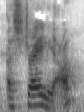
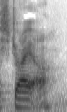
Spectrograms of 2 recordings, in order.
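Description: First: The opening vowels are fully pronounced. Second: The opening vowels are dropped and swallowed. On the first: This is how non-Australians say it. The speaker calls it wrong. "we don't say Australia" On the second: This is how Australians say it. The speaker calls it right. "we say Australia ... It's like the A and the U is silent"

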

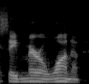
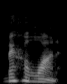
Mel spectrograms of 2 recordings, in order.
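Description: First: The middle is said with a plain 'wah' sound. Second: The middle is said with a breathy 'hua' sound. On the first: The speaker calls it wrong. "every time I say marijuana, correct me" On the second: The speaker calls it right. "That's the pronunciation"

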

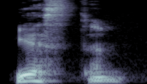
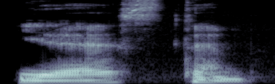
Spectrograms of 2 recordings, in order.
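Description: First: It is spoken at normal conversational speed. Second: It is spoken slowly and carefully. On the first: "Einmal in normal gesprochener polnischer Geschwindigkeit" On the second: "anschließend zweimal langsam"

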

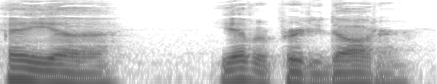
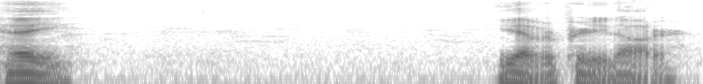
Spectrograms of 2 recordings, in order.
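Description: First: It is said in a friendly, harmless tone. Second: It is said in a creepy, leering tone. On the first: A harmless compliment. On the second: An unwelcome, creepy advance.

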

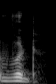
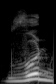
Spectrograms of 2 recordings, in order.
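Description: First: The vowel is weak and reduced. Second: The vowel is full and clearly pronounced. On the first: "the oo sound is toned down there" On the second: "Would becomes would"

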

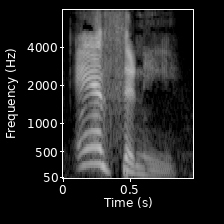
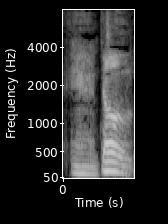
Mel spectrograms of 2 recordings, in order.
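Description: First: The middle consonant is a 'th' sound. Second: The middle consonant is a plain 't' sound. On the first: The speaker calls it wrong. "I always called him Anthony" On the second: The speaker calls it right. "you have to call him Anthony because he's the Tone"

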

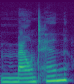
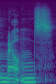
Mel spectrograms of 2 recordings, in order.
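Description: First: The middle t is clearly pronounced. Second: The middle t is dropped, Idaho style.

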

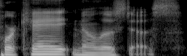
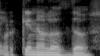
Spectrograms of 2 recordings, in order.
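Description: First: It is said with an American gringo accent. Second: It is said with a native Spanish accent.

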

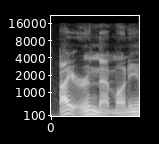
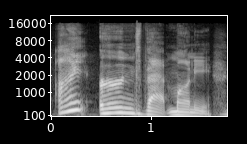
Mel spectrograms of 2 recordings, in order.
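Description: First: It is said in a plain, normal voice. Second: It is said in a whiny, complaining voice. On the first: The speaker means it personally. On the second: Someone else said it.

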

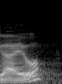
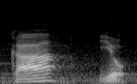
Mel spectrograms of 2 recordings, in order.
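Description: First: The word begins with a G sound. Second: The word begins with a K sound. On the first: "Perceberam o som do G?" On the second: "no início ela tem o som de C ou K"

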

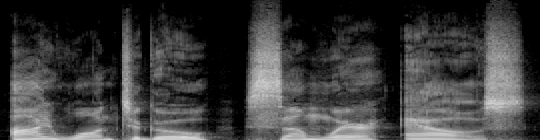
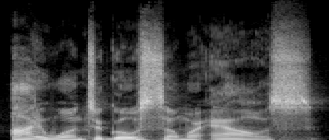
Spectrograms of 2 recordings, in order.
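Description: First: It is said slowly. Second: It is said at normal speed.

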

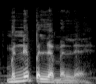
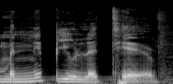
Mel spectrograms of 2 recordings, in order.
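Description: First: The word is said quickly and comes out garbled. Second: The word is said slowly and carefully. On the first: The speaker calls it wrong. "if I try to say it fast" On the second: The speaker calls it right. "I gotta say that word slow"

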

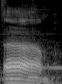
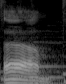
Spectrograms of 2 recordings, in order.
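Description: Both takes have the same delivery.

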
